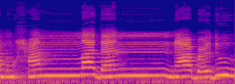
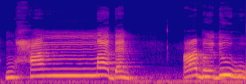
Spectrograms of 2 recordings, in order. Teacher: اب دیکھیں آگے دو زبر ہیں, دو زبر کے بعد عین آ گیا ہے, تو یہاں پہ اظہار کا قاعدہ لگ رہا ہے, یعنی تنوین کے بعد حروف حلقی میں سے کوئی حرف آ جائے تو وہاں پہ اظہار ہوگا, یعنی غنہ نہیں کریں گے. اب یہاں پہ ہم نے کیا ہے محمدن, اگر یہاں پہ کوئی اس کو ایسے پڑھے گا محمدن نعبدہ, تو یہاں پہ وہ غلطی کرے گا, غلطی نہیں کرنی, یہ مسٹیک ہوگی.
